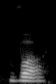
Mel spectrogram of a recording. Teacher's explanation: जिसका उच्चारण जो है दोस्तों दांत और होंठ के माध्यम से होता है, जिसे हम दंतोष्ठ्य ध्वनि कहते हैं, तो वो है दोस्तों आपका ऑप्शन नंबर बी, व।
